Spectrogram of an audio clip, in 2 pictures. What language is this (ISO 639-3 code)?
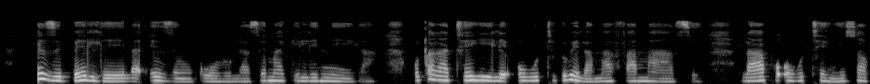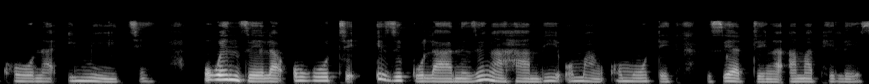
nde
